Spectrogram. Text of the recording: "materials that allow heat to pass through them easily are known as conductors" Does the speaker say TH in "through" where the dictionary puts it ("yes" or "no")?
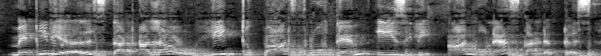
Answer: no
